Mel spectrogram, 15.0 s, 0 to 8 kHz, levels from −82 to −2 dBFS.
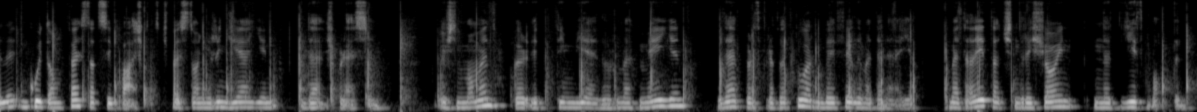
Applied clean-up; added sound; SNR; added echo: neural mask model RNNoise.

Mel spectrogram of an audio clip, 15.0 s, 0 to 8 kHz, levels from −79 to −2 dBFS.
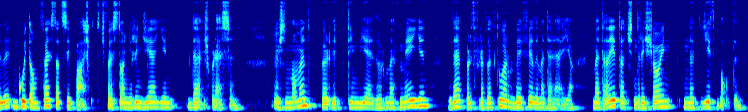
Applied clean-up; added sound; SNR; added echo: none; none; none; none.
